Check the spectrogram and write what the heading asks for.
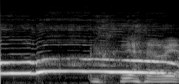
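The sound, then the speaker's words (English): Someone imitates a loon's wail: a long, steady, high tone held loud, with another voice speaking briefly over its second half. “All right, so there's uh, that loon call that, and this isn't in documentaries, but like, doesn't matter what country they're in, like, no matter what, there's a spooky scene that yeah,”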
